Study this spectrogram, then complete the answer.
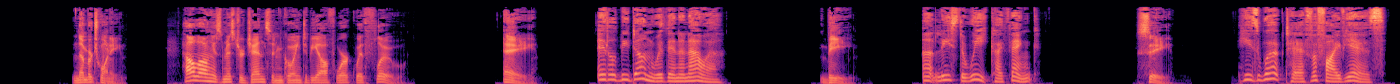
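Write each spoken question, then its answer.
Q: How long is Mr. Jensen going to be off work with flu?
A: B: At least a week, I think.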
